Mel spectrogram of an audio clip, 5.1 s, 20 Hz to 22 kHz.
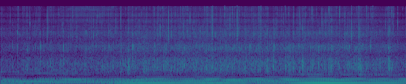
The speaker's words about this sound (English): So 3, 2, 1, we'll hit commit and then let's just clap and thank God for what he's about to do.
